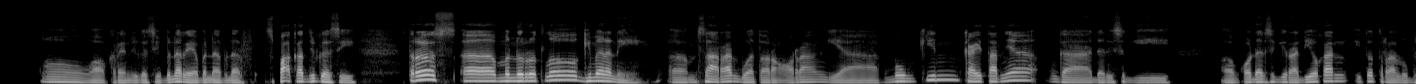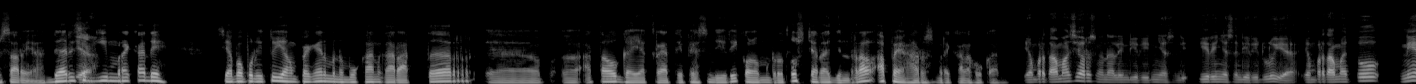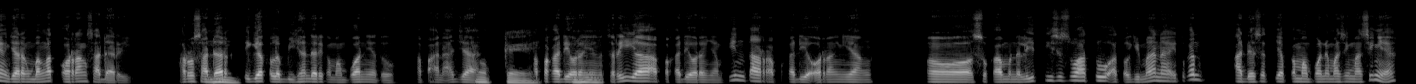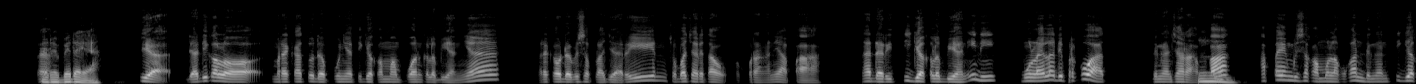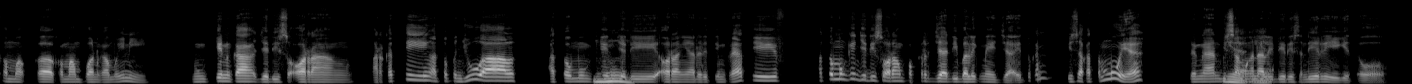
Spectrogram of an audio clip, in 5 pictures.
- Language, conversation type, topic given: Indonesian, podcast, Bagaimana kamu menemukan suara atau gaya kreatifmu sendiri?
- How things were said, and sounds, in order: in English: "general"; in English: "marketing"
